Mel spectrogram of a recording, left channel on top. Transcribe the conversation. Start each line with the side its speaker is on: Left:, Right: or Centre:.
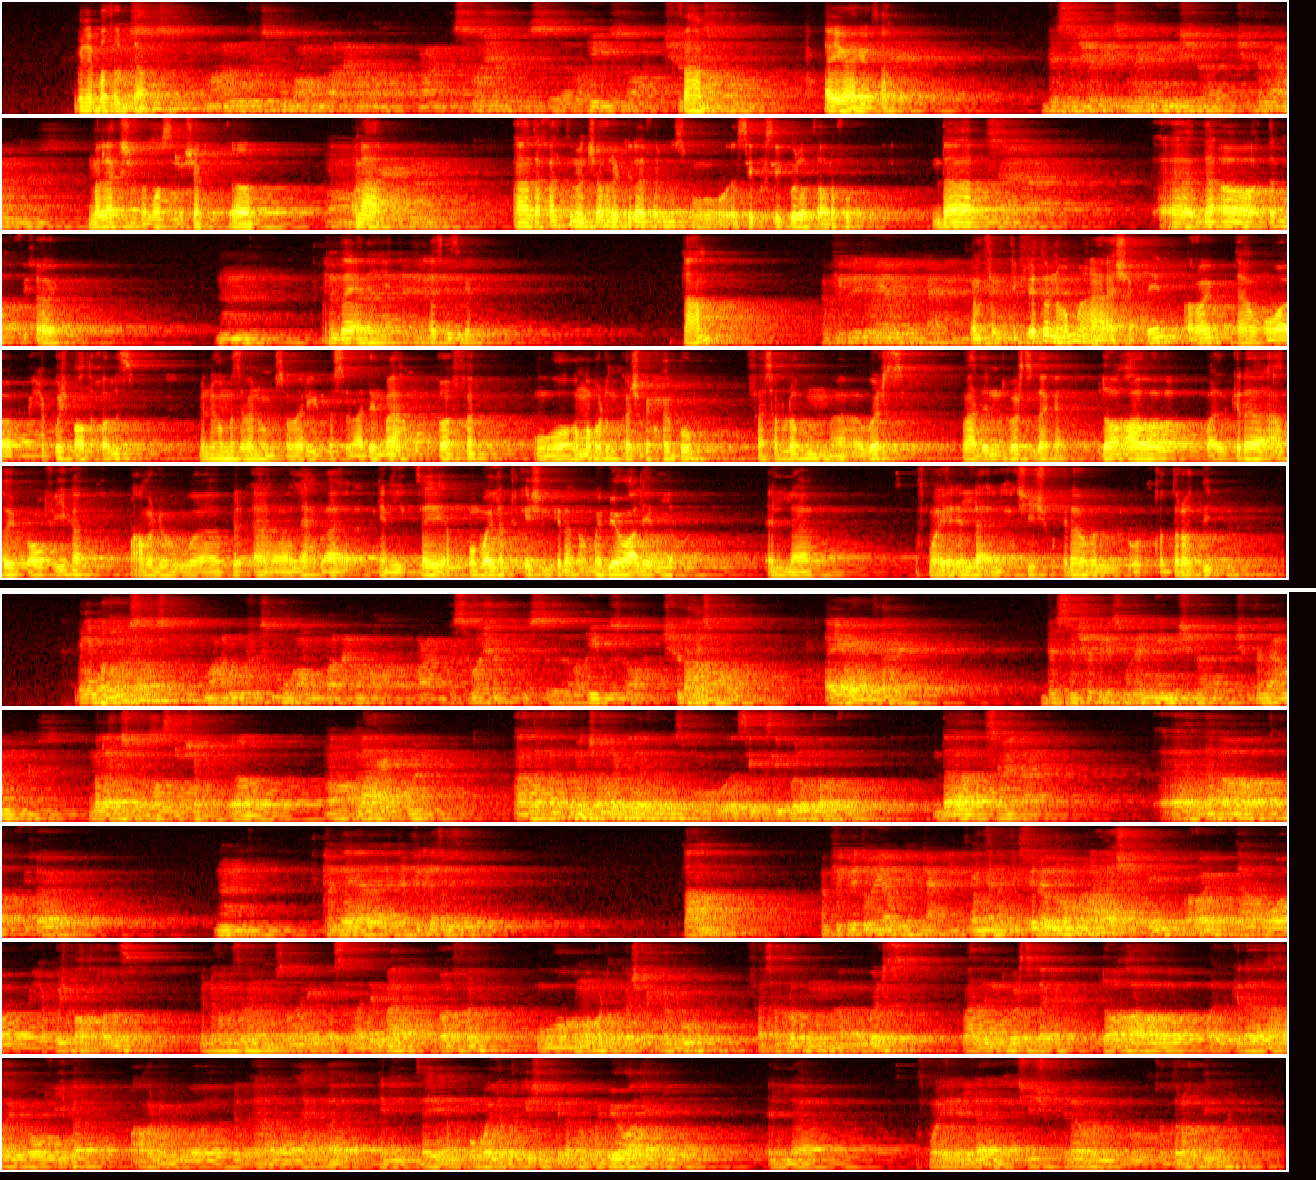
Left: مين
Right: هو
Left: البطل
Right: ممثل
Left: بتاعه
Right: مصري معروف اسمه عمر احمد عمر او عمر احمد بس هو شاب بس رهيب الصراحه مش فاكر
Left: فاهم
Right: اسمه قوي
Left: ايوه ايوه فاهم
Right: آه بس مش فاكر اسمه لاني مش ب... مش متابع قوي هنا في
Left: مالكش
Right: الافلام المصري
Left: في مصر شكلك اه
Right: اه
Left: انا
Right: يعني كل اجنبي
Left: انا دخلت من شهر كده فيلم اسمه سيكو سيكو لو تعرفه ده
Right: سمعت عنه
Left: آه، ده اه دمه خفيف قوي
Right: امم كان
Left: ده يعني
Right: آه، كان فكرته
Left: لذيذ
Right: ايه
Left: جدا نعم
Right: كان فكرته ايه وبيحكي عن ايه لان
Left: كان ف-
Right: انا
Left: فكرته
Right: سمعت
Left: ان هما
Right: كم حد
Left: شابين قرايب وبتاع وما بيحبوش بعض خالص من هما زمانهم صغيرين بس بعدين بقى عمهم توفى وهما برضه ما كانوش بيحبوه فساب لهم آه، ورث وبعدين الورث ده كان بضاعة وبعد كده قعدوا يبيعوا فيها وعملوا آه، ب- آه، لعبة يعني زي موبايل ابلكيشن كده ان هما يبيعوا عليه ال اسمه ايه الا الحشيش وكده وال- والمخدرات دي
Right: مم.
